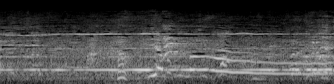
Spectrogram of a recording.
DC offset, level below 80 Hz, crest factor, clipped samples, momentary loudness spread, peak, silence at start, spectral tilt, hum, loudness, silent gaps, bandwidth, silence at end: under 0.1%; -54 dBFS; 14 dB; under 0.1%; 8 LU; -4 dBFS; 0 s; -2 dB/octave; none; -17 LUFS; none; 13.5 kHz; 0 s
